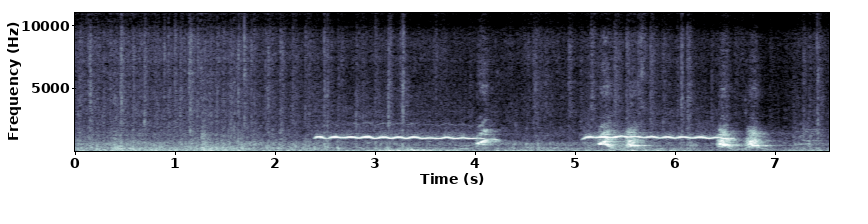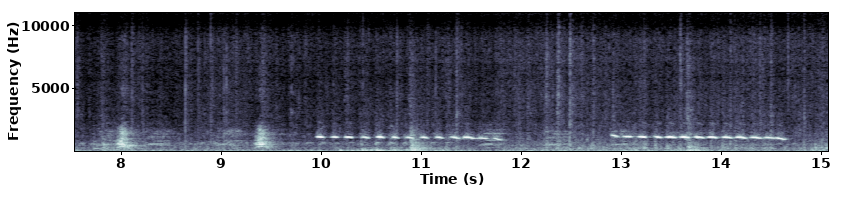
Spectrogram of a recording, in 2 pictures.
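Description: Soft cooing and warbling calls of domestic pigeons repeat several times, with scattered background noise and thumps between them.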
